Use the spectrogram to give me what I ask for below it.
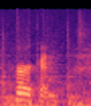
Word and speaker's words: Hurricane: So Hurricane is spelled Hurricane for those who are wondering, but the locals do call it Hurricane.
